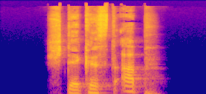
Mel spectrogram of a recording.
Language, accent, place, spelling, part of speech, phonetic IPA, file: German, Germany, Berlin, steckest ab, verb, [ˌʃtɛkəst ˈap], De-steckest ab.ogg
- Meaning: second-person singular subjunctive I of abstecken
